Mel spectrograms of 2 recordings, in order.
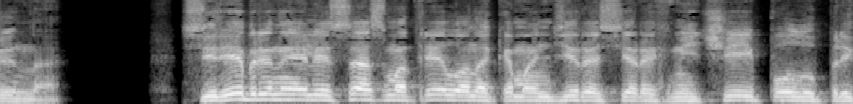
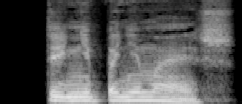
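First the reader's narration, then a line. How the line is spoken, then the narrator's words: Whisper. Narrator (Russian): наконец прошептала она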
